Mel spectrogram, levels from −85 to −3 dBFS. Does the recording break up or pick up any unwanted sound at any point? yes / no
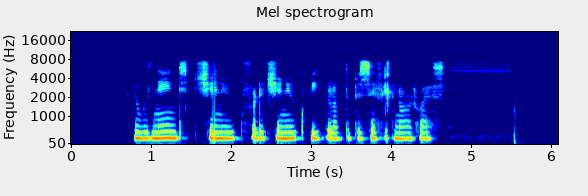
no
